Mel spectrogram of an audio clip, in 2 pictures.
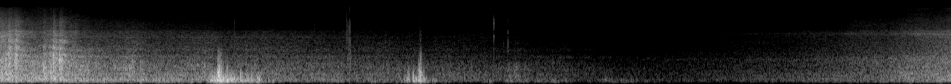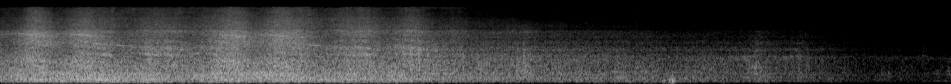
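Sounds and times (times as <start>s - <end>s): train wheels clacking: 0.0s - 1.4s
train passing: 0.0s - 19.0s.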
